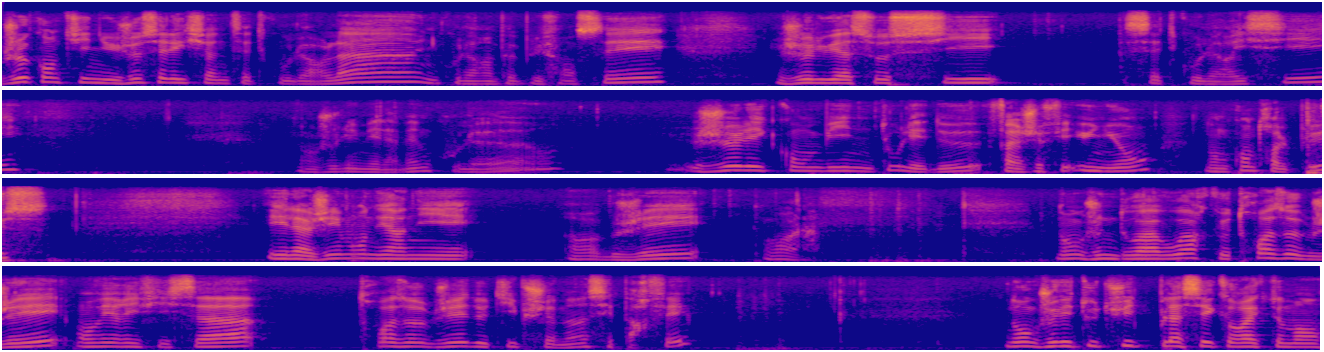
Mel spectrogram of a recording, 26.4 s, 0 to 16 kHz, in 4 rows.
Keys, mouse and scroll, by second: 0.1 click, 2.0 click, 3.0 click, 4.0 click, 5.3 click, 8.6 click, 11.0 shift+click, 14.8 click, 16.3 click, 16.8 click, 17.6 KP_Subtract, 19.3 click, 22.7 click, 23.5 KP_Subtract, 24.5 click, 25.3 click, 26.0 click.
